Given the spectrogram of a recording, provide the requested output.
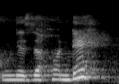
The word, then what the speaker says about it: Nizhóní: stuff like that, and it's pronounced Nizhóní. There's always that ne at the end, and I have trouble with it, so don't feel bad. So it's Nizhóní, and so that always stood in my brain.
